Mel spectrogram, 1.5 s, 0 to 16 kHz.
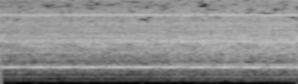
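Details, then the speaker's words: Cheap TB6600 analog stepper driver swapped in for a DM556, no microstepping: it hisses even while holding and steps roughly at low speed, but at high rpm the stepper gives a steady mid-pitch whine over hiss and runs acceptably. "it's kind of noisy [Applause] it's pretty okay on high rpm"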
